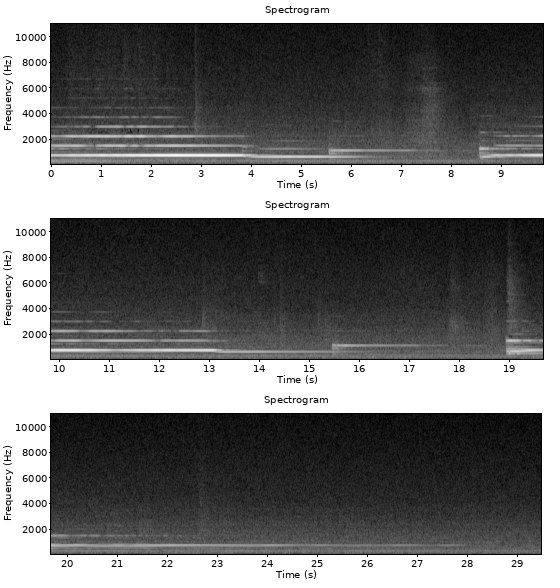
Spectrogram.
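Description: Clarinet and piano playing slow music of long held notes that swell and fall away. It comes in three phrases, each beginning with a sudden attack: one at the start, one about nine seconds in and one about nineteen seconds in. The last phrase fades slowly.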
